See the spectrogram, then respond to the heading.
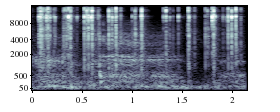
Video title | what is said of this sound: Introduction to Freehand Airbrush Painting: Part 3 | I put a steel ball in here you hear it so when I shake it up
